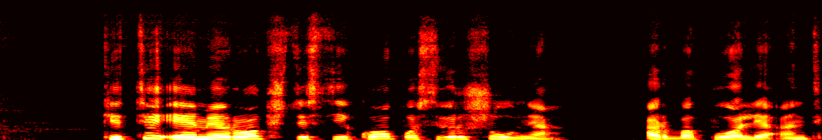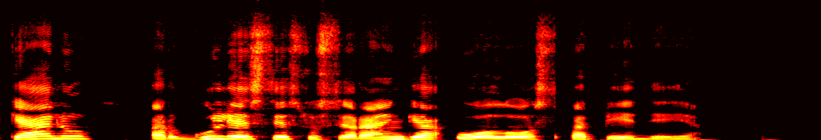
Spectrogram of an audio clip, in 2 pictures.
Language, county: Lithuanian, Kaunas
